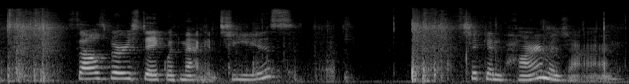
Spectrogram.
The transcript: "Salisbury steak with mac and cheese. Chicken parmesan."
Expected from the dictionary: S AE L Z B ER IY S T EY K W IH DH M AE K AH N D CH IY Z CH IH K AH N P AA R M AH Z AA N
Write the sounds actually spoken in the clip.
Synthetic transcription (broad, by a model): S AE L Z B ER IY S T EY K W IH DH M AE K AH N CH IY Z CH IH K AH N P AA R M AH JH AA N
